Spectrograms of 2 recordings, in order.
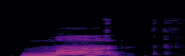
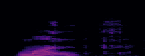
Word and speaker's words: month: we say it mmm month close but in this case in this word the o sounds like a u month so it's important to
